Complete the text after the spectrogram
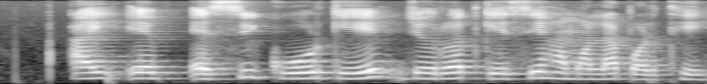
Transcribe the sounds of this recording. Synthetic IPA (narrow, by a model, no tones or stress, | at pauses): aːiʔepʰesikoːɽked͡ʒəɾət̪keːseɦəməlapəɾt̪ʰe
